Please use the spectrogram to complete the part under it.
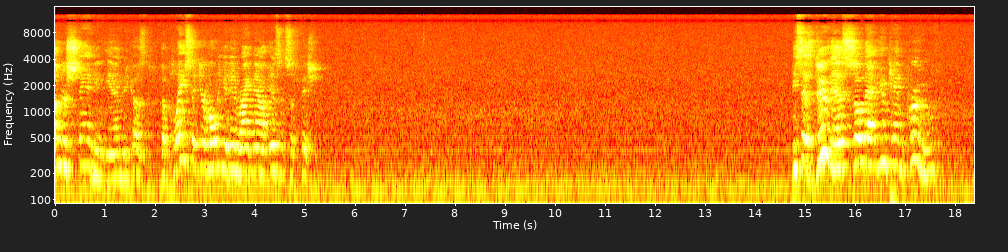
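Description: A man speaks into a microphone in an echoing room, with pauses between phrases.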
